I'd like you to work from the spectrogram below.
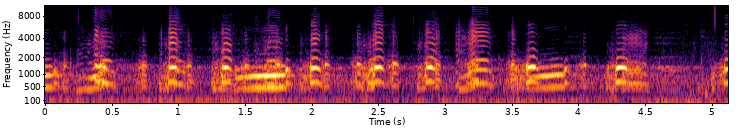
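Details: Canada geese in a chaotic noisy chorus at Canoe Meadows on 1 March 2024 honk over and over. Several birds give loud, nasal two-part calls that overlap, roughly two or three honks a second.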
